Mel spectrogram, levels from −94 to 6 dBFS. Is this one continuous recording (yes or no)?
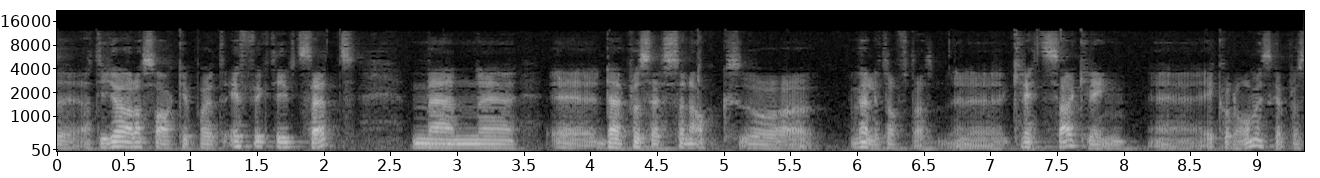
yes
